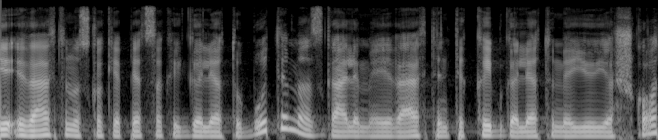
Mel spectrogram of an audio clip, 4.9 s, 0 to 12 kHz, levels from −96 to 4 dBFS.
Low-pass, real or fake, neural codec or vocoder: 9.9 kHz; real; none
